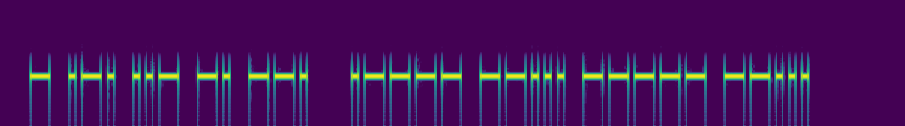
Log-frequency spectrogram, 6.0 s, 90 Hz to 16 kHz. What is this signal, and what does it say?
Morse code, heard as a keyed tone, about 28 wpm, 700 Hz. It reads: TRUNG 1707
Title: CWT Exchange 28wpm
